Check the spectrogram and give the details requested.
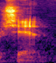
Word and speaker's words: Chuan: Is it Chuan or Chan? Chuan, It's right? Chuan.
